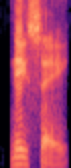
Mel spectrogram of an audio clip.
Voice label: "naysay", American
